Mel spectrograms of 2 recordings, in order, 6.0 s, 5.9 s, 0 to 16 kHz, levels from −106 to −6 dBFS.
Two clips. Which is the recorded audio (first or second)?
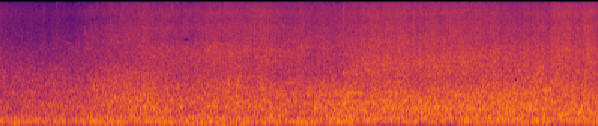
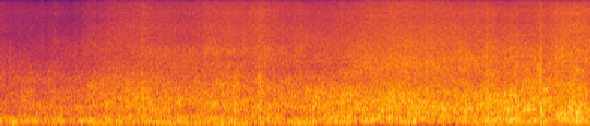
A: first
